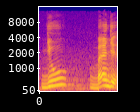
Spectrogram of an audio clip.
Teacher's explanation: kalau kita melihat sifat yang dimiliki huruf ja dia tidak boleh mengalir nafas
